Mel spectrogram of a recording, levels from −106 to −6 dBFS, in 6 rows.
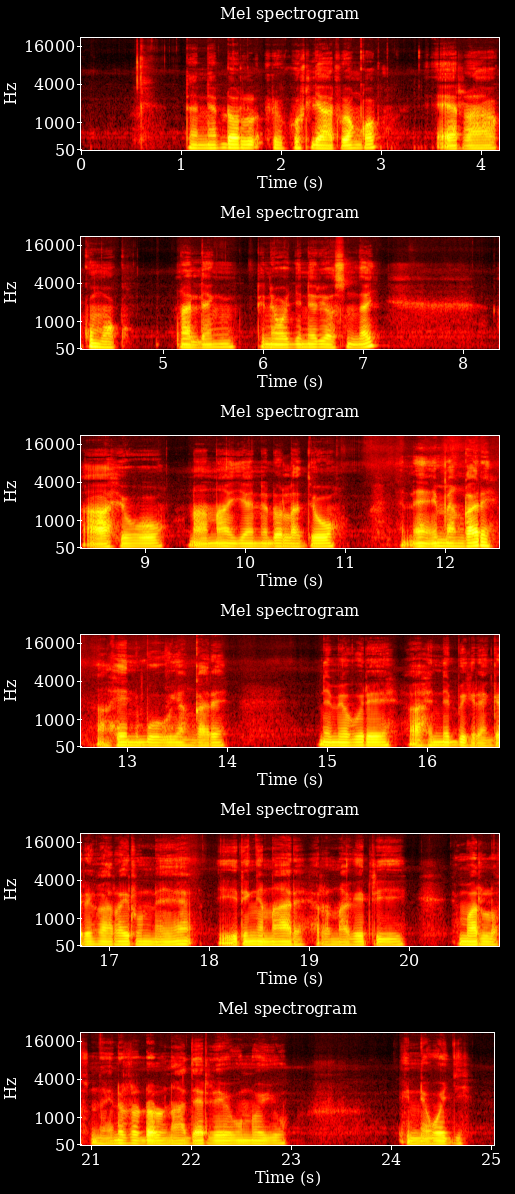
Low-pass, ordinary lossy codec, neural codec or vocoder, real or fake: none; none; none; real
